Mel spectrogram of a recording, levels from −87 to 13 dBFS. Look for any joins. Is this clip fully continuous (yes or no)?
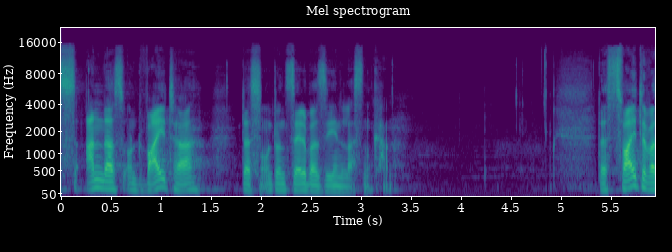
no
